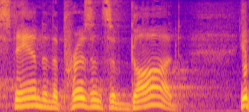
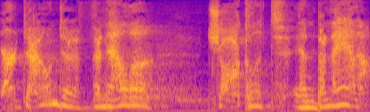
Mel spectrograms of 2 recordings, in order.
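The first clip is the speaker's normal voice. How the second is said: soft, very raspy, hoarse voice; 5 dB quieter than usual. In a joke, an ice cream shop server answers a customer, very raspy voice. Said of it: "in a very raspy voice".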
